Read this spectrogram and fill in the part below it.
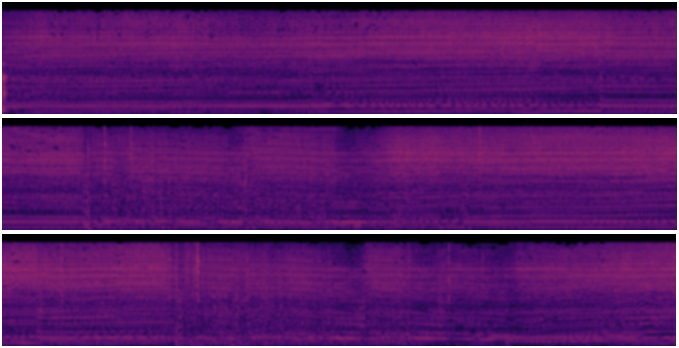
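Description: A racing motorcycle engine screams at high revs, shifting gears up and down.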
